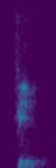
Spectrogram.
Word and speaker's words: Phil: se pronuncia al fin como si fuera una efe fin entre phil y café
